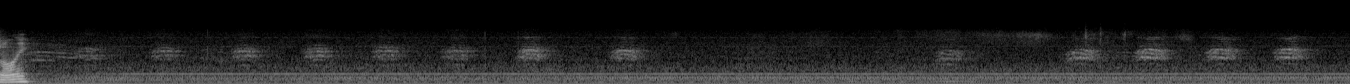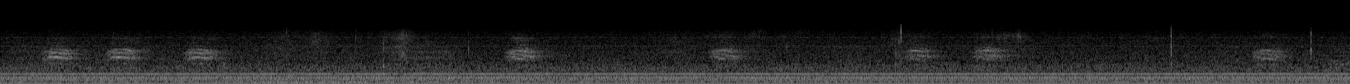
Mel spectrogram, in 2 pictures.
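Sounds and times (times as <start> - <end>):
bird calling: 0.0 - 6.6, 9.3 - 13.2, 13.9 - 15.8, 18.6 - 19.0, 20.6 - 21.0, 22.6 - 23.8, 26.0 - 26.4
steady low hum: 0.0 - 27.0.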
